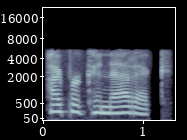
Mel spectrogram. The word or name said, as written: hyperkinetic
